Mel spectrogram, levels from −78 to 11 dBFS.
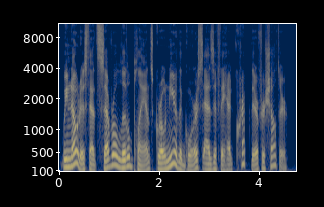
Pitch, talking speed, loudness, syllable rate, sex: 150 Hz, 225 wpm, -18 LUFS, 5.7 syllables/s, male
